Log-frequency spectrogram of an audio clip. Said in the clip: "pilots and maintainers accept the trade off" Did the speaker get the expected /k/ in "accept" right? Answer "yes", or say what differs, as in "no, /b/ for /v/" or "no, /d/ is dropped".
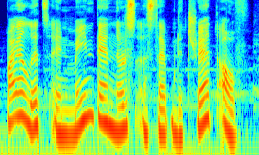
no, /k/ is dropped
